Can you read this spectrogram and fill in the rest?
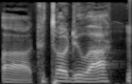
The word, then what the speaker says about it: Coteau du Lac: Montreal, Coteau du Lac.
